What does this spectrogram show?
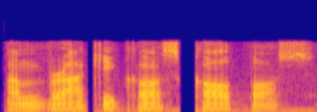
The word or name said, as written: Amvrakikos Kolpos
